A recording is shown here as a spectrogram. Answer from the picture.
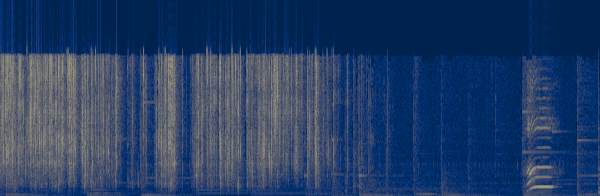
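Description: Crinkling and crackling of a thin plastic wrapper torn and pulled open by hand, loudest in the first two seconds and then in short spurts, over background music. A short rising laugh near the end.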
